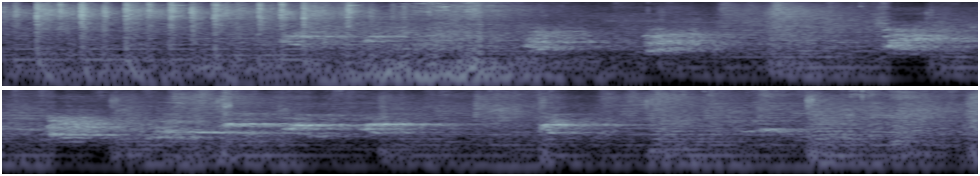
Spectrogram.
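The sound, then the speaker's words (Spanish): Several guide dogs, Homero, Odessa, Kitty and Orión, trained at a guide dog school in Mexico for blind and low-vision people, bark and yip in quick, overlapping bursts for the whole stretch, fairly loud, with a low rumble and faint voices in the background. “Y cambiando de tema, estos perros guía corren el riesgo de quedarse sin hogar.”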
